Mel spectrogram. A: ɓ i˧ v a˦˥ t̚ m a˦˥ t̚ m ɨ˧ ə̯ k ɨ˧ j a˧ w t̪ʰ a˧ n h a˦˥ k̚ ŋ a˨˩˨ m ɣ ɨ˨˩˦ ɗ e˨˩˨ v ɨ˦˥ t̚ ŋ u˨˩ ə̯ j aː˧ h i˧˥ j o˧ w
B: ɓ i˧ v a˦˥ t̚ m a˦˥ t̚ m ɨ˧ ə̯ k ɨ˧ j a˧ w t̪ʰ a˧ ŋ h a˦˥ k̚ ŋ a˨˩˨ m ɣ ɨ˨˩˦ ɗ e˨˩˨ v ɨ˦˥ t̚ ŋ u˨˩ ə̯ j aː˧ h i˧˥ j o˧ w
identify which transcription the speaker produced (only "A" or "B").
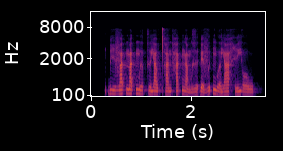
A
